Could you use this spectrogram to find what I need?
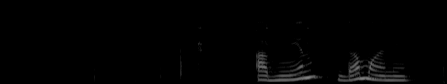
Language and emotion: Russian, neutral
